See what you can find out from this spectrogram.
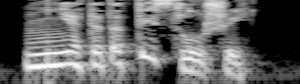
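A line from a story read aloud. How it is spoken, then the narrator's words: Barking snap. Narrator (Russian): рявкнула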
